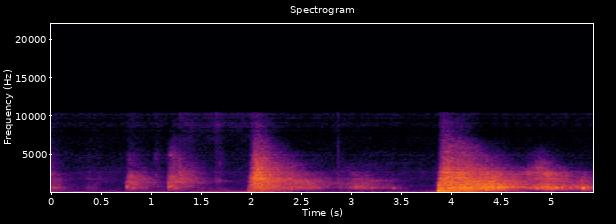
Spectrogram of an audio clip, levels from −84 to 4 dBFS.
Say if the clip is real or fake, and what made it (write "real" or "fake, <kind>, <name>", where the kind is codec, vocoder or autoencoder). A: fake, codec, SNAC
